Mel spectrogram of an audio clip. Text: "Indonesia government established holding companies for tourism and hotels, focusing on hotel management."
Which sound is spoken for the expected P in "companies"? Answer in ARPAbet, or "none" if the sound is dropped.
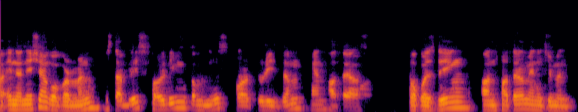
none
